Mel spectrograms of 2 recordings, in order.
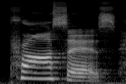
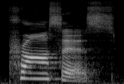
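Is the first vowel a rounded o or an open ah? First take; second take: open ah; open ah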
